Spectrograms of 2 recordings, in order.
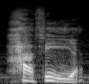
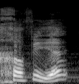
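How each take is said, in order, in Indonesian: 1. Diawali bunyi h yang lembut dan berhembus. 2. Diawali bunyi tenggorokan yang kasar dan serak. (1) "ini dibaca hafiyya" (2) "harusnya khafiyya"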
